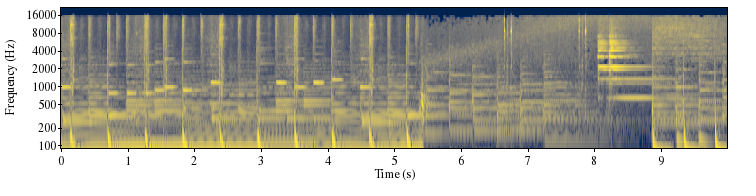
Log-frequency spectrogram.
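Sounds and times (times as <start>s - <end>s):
bell-like notification chime: 8.0s - 9.4s.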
